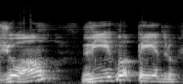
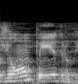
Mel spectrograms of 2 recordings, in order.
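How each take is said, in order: First: "João" rising, then "vírgula", then "Pedro" falling, each set apart; comma separation. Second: "João Pedro" run together as one name; no comma pause. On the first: Teacher showing two people with a comma, separated names. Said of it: "como eu coloquei uma vírgula, são duas pessoas". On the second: Teacher reading the name without a comma, joined as one person. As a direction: join "João Pedro" without any break. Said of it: "vai ficar o nome de uma pessoa só". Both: Shown as a demonstration.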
